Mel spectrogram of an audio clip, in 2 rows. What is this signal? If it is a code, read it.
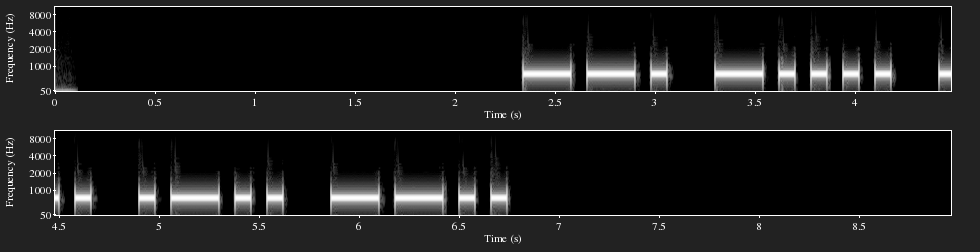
Morse code, heard as a keyed tone, about 15 wpm, 700 Hz. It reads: G6ILZ
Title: DXCC-100 Call Signs - 5 Characters - 15wpm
